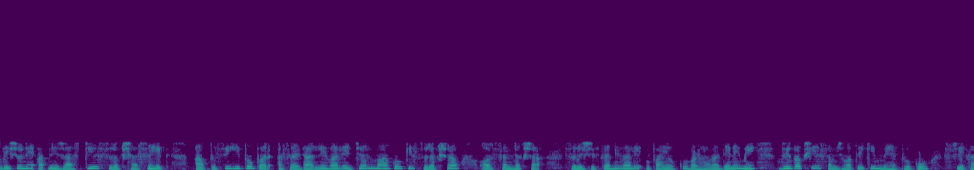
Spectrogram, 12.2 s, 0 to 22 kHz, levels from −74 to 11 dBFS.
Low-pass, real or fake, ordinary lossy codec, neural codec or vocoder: 3.6 kHz; fake; none; vocoder, 22.05 kHz, 80 mel bands, HiFi-GAN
